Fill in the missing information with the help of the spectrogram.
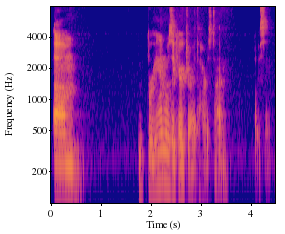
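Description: A woman co-hosting a casual chat, animated and opinionated, quick to disagree. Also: extremely low pitch, vocal fry. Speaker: podcast co-host.

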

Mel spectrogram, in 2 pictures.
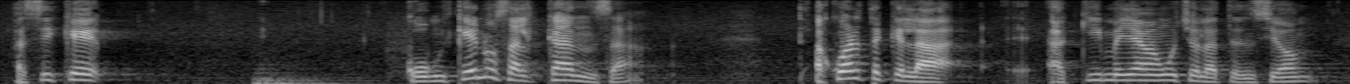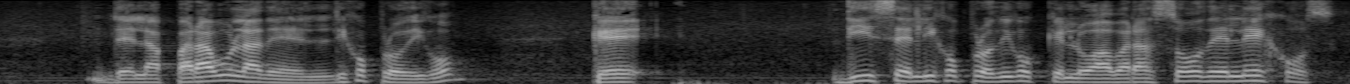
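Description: A man preaching a sermon, animated, asking rhetorical questions and mimicking other people. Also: on the high side, a little slow, pauses often.

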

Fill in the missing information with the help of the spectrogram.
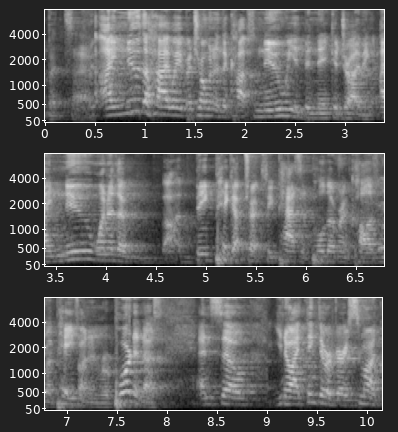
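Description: A man telling a personal true story in an animated, excitable way. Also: reverberant. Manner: animated, excitable, acts out quotes with big pitch jumps.

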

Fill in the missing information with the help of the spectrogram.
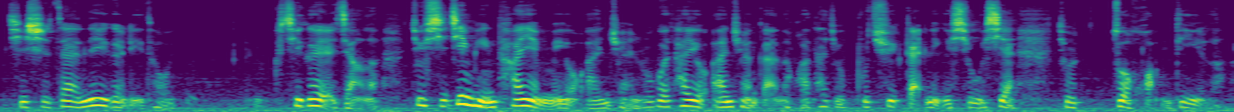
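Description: Low, gravelly-voiced woman speaking softly. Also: very animated, fairly quick, a little hiss or hum. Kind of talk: casual spoken sharing.

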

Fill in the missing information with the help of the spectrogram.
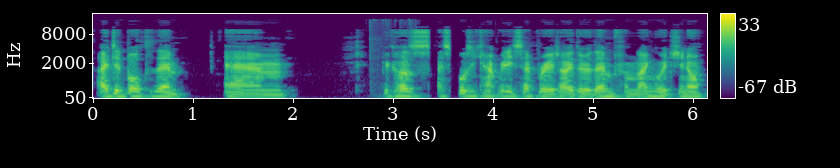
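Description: A man's voice: fairly low pitch, flat delivery, moderate pace, bright, forceful tone, low-quality recording. A young man from Galway with a west of Ireland accent, answering interview questions as a student guest in a hesitant, informal way. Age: young adult.

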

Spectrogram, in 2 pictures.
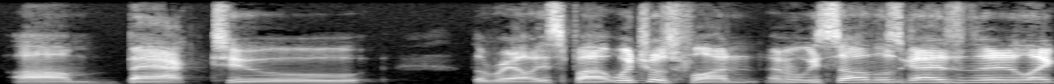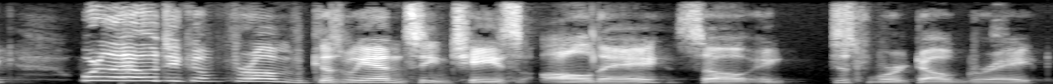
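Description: A man's voice: on the high side, a bit bright, smooth, no room sound, clean studio sound. A man in casual chat, telling rambling stories with frequent laughs and swearing. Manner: rambling, laughing storyteller who swears freely.

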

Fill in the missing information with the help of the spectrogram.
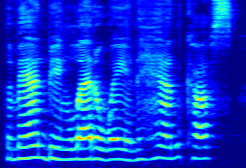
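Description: A woman's voice: medium pitch, little pitch movement, measured pace. A woman co-hosting a comedy podcast, reading a novel aloud and breaking off for wry, profane commentary. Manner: wry, swears casually. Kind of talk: dramatic reading with comic commentary.

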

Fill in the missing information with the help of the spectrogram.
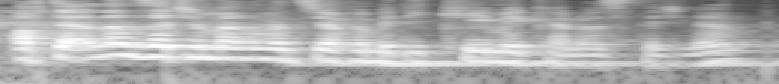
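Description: A man's voice: a little high, lively intonation, racing, darkish tone. A man from the Rhineland with a Rhineland German accent, a teacher chatting casually as a podcast co-host and telling classroom anecdotes. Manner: chatty, laughs easily, tells classroom anecdotes. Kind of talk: casual chat. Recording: echoey room.

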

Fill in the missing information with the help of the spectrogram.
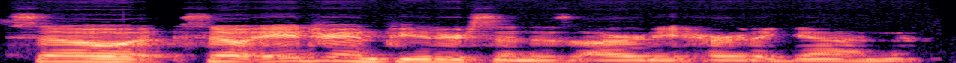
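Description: A man's voice: medium pitch, animated, normal speed, dull audio. A man hosting a casual sports podcast, joking and self-deprecating with his co-hosts. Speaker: podcast host.

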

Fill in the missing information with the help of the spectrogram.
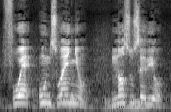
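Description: A man voicing a calm, wise older rabbi of few words who firmly reassures a young man. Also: a little high, moderate pace, gravelly, background noise. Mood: reassuring.

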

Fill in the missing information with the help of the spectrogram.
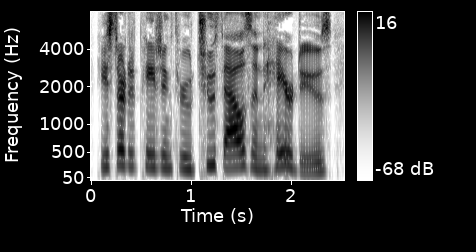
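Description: A reader narrating a novel aloud in a relaxed way, breaking into laughter now and then. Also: mid-range voice, normal speed, no echo, studio quality.

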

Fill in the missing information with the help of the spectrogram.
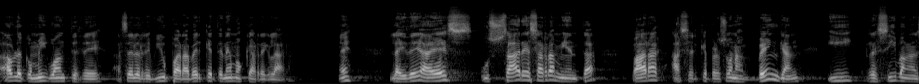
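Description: A slightly high-voiced man, acting as pastor, lays out the church's vision to his congregation in the sanctuary. He keeps it conversational, restating key ideas and slowing to spell things out.

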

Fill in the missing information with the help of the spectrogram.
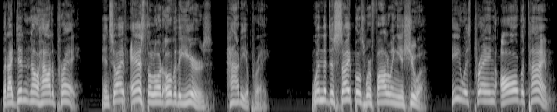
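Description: A man preaching a sermon to a congregation in an animated way, acting out the voices he quotes. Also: on the high side. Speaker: pastor. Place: congregation hall, door open to wind.

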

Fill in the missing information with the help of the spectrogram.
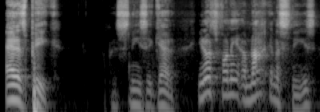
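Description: A young man co-hosting a podcast in casual, animated chat, swearing and laughing often. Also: medium pitch, very fast, slightly rough. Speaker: podcast co-host.

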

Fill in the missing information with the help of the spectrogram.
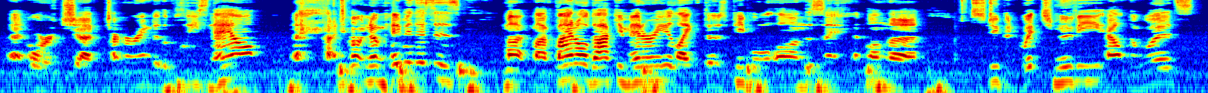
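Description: A man's voice: high-pitched, normal speed, a bit bright, breathy edge, far from the mic, rough recording. A man hosting a podcast, telling a story casually and rambling, often stumbling and repeating words. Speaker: podcast host.

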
